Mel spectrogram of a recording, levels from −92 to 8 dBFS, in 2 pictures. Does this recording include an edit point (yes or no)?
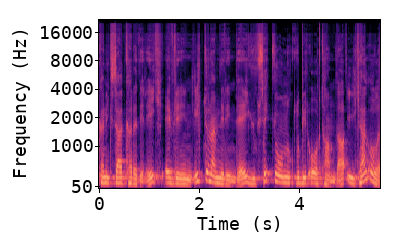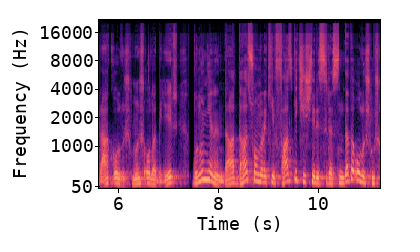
no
